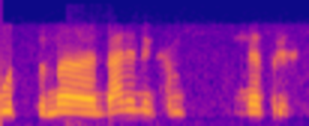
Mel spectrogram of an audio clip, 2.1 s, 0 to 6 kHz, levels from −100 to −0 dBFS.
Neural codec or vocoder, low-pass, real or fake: none; 5.4 kHz; real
